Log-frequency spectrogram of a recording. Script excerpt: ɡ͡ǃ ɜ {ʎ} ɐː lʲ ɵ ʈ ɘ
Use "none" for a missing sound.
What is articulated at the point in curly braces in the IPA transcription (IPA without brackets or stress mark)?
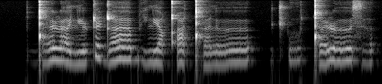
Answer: ɭ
